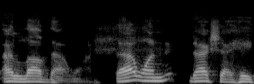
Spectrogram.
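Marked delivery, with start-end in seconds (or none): 0.0-0.9 gushing, plainly sarcastic, fake enthusiastic tone. Answering about the dreaded paper loss: sarcastic, pretending to love it. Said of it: "That was a little sarcastic".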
